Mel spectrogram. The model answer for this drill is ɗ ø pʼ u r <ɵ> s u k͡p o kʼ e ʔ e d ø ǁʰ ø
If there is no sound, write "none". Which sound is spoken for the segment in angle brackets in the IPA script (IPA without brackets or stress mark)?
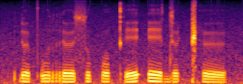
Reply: ø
